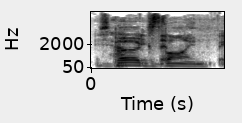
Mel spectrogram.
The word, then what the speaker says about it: Bergwijn: Steven Bergwijn, I believe. – Bergwijn. – Is the pronunciation.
